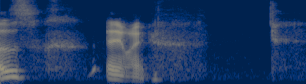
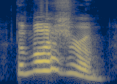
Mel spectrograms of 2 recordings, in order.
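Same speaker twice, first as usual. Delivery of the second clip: mock excitement; 12 semitones higher, 8 dB louder than usual.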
